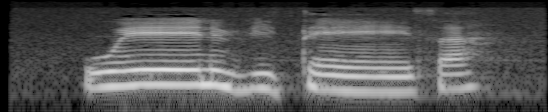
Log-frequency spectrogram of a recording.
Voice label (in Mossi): "ween-n-vɩ-tɛɛsa", moore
